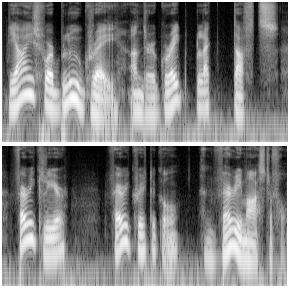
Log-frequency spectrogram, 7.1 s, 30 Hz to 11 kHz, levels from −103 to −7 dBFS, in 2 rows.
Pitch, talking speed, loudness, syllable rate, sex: 125 Hz, 135 wpm, -19 LUFS, 4.4 syllables/s, male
